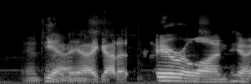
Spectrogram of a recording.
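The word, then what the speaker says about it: Erelan: yeah i got it airline yeah e-r-e-l-a-n like aragon but you know with the lawn kind of like the movies though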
